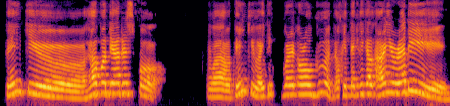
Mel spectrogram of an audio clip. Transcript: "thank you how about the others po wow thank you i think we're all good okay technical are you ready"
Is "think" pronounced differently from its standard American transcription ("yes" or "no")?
yes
